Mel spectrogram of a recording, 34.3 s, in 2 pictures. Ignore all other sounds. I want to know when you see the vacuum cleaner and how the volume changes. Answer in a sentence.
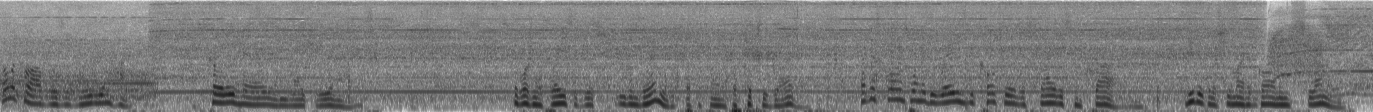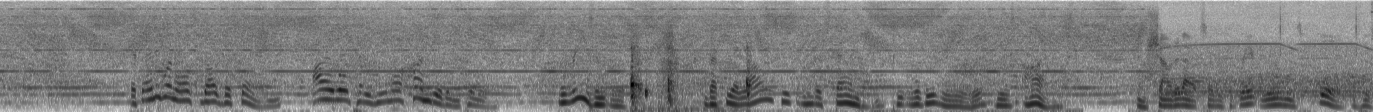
You can hear the vacuum cleaner from 0.0 to 34.2 s, at a steady volume.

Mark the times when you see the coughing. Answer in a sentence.
The coughing can be heard from 25.1 to 26.6 s.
